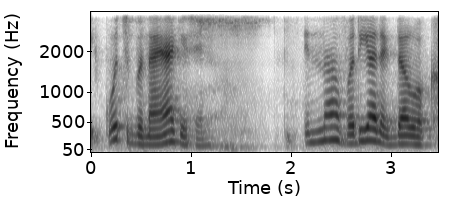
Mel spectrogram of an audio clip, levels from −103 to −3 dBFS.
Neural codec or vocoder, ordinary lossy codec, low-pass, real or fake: codec, 24 kHz, 1.2 kbps, DualCodec; none; 3.6 kHz; fake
